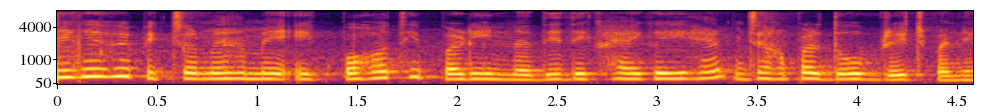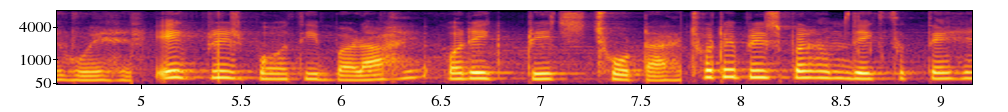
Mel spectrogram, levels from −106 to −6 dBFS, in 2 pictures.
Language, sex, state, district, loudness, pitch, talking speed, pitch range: Hindi, female, Bihar, Madhepura, -17 LUFS, 225 Hz, 195 wpm, 210-260 Hz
